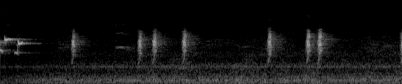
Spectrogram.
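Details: White-eared bulbul in peak excitement, calling to set other bulbuls singing: a slurred double whistle opens, followed by sparse, sharp bright notes spaced irregularly over a steady low hum.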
